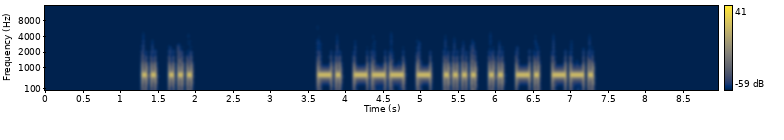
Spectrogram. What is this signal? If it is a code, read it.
Morse code, heard as a keyed tone, about 20 wpm, 700 Hz. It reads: IS NOTHING
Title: 4x Word-Spacing - Sentences from Top 500 Words - 20wpm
